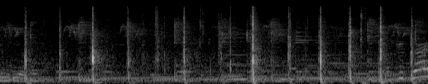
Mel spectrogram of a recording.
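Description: Running footfalls and knocks on a hard surface: sharp, irregular taps, a few a second, with one louder knock about a second in and another past the middle.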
